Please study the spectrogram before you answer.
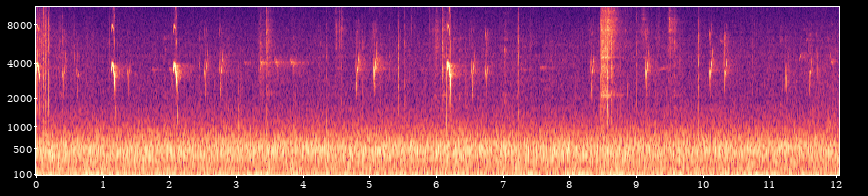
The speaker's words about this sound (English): So recording a wild bird.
